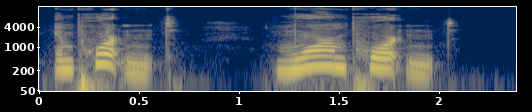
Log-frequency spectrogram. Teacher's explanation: The word more kind of runs into the word important, and the last syllable of important kind of gets reduced.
